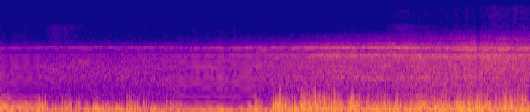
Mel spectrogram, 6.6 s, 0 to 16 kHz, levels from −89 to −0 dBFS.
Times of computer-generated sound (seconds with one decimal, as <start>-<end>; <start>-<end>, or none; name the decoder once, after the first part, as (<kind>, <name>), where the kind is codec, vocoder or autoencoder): 0.0-0.5 (vocoder, BigVGAN v2); 2.2-3.2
